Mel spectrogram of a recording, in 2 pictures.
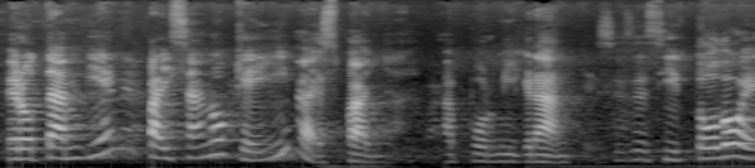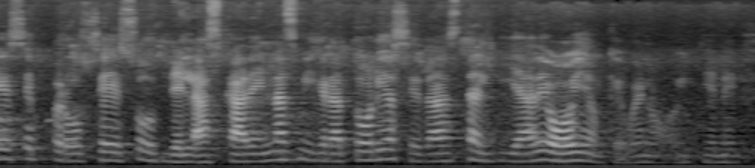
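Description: A middle-aged woman with a very low voice explains history in a measured, lecturing way. She speaks as an expert giving a documentary interview. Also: expressive, a bit bright, a little hiss or hum.

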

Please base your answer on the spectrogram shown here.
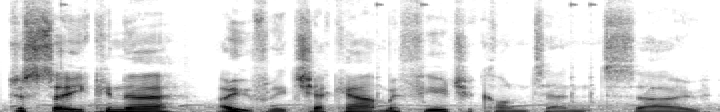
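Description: A man's voice: fairly high pitch, expressive, normal speed, a little hiss or hum. A man hosting a gaming video, chatting casually in a polite, rambling, hesitant way and often repeating himself. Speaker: gaming YouTuber, host. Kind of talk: casual video intro commentary.

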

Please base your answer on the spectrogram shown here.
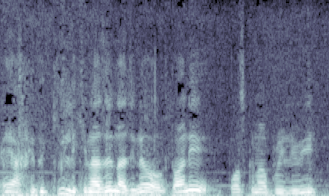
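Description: A man's voice: medium pitch, rapid-fire, music in the background. A man from Nagaland, India, chatting casually and inquisitively as a vlogger interviewing villagers, often acknowledging what he hears. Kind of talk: casual chat. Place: outdoors on a village road. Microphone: handheld camera, behind it. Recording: dull outdoor camera audio, loud ambient noise.

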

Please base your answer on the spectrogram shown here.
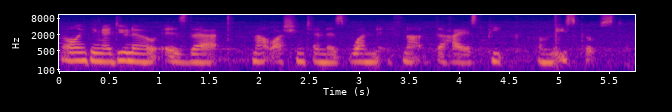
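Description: A woman's voice: medium pitch, flat delivery, moderate pace, gravelly, recorded from a distance, noisy background. A woman in her thirties, a travel vlogger, chatting casually and agreeing often with her partner. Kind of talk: casual chat. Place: RV interior.

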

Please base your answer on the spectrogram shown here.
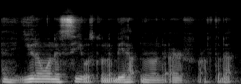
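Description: A man's voice: fairly low pitch, steady tone, racing, vocal fry, dark tone, breathy edge. A man in his thirties from Jamaica, preaching his testimony to a phone camera in a small room at home, urgent and pleading. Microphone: phone camera at arm's length.

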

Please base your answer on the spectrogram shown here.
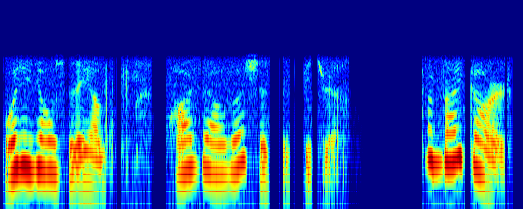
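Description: A woman reading a comic dub as an amateur voice actor, acting out the dialogue in a halting, stumbling way on a muffled, noisy recording. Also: sits high, expressive, vocal fry. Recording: muffled lo-fi recording with noise and clicks.

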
